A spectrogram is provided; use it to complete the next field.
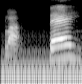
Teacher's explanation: Então é o ei que é mais forte, por isso que ele é paroxítona.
